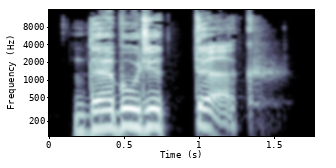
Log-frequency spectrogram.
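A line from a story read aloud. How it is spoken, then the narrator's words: Thundering. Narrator (Russian): прогремел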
